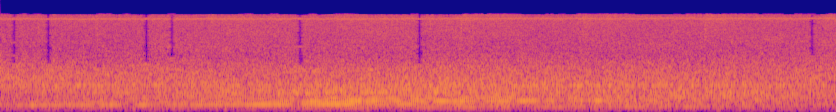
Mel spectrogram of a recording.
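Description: Steady background hiss, with a faint distant vehicle sounding several held tones together through the first three seconds.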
